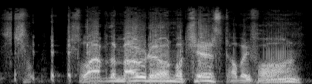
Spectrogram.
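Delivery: loud put-on orc. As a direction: play a dying orc, loudly. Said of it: "doing the orc voice for the last time".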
